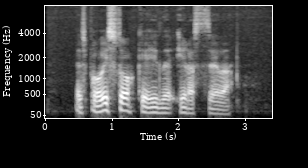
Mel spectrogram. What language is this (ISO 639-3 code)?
ina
